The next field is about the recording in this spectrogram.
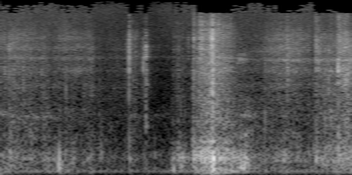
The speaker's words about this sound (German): Das erste Klebeband ist gerissen. Das erste Band. Das zweite das Klebeband zweite. reißt. Das dritte Klebeband folgt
